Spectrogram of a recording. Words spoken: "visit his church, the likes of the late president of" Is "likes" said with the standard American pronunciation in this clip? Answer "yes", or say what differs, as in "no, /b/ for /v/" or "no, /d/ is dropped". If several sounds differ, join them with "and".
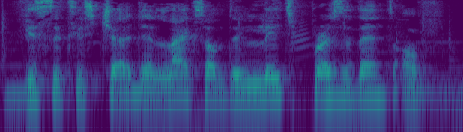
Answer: yes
